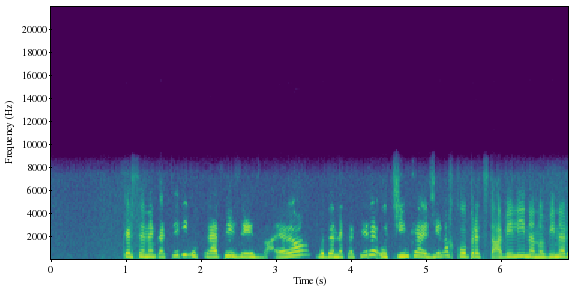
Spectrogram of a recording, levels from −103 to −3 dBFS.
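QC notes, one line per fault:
1.41–5.33 s, speech suppressed in double talk: the talker's level sags repeatedly over roughly four seconds, at worst by about 15 dB, with dulled and broken stretches. This is likely an echo canceller that, with both sides talking, could not tell near speech from loudspeaker echo and attenuated both.
1.66–1.81 s, 2.35–2.44 s, 3.21–3.34 s, 4.70–5.06 s, other side's voice leaking through: faint fragments of a second voice sit under the talker, some 20 to 35 dB down, loudest near 2.4 s. This is likely far-end loudspeaker sound that echo cancellation left in the microphone signal.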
